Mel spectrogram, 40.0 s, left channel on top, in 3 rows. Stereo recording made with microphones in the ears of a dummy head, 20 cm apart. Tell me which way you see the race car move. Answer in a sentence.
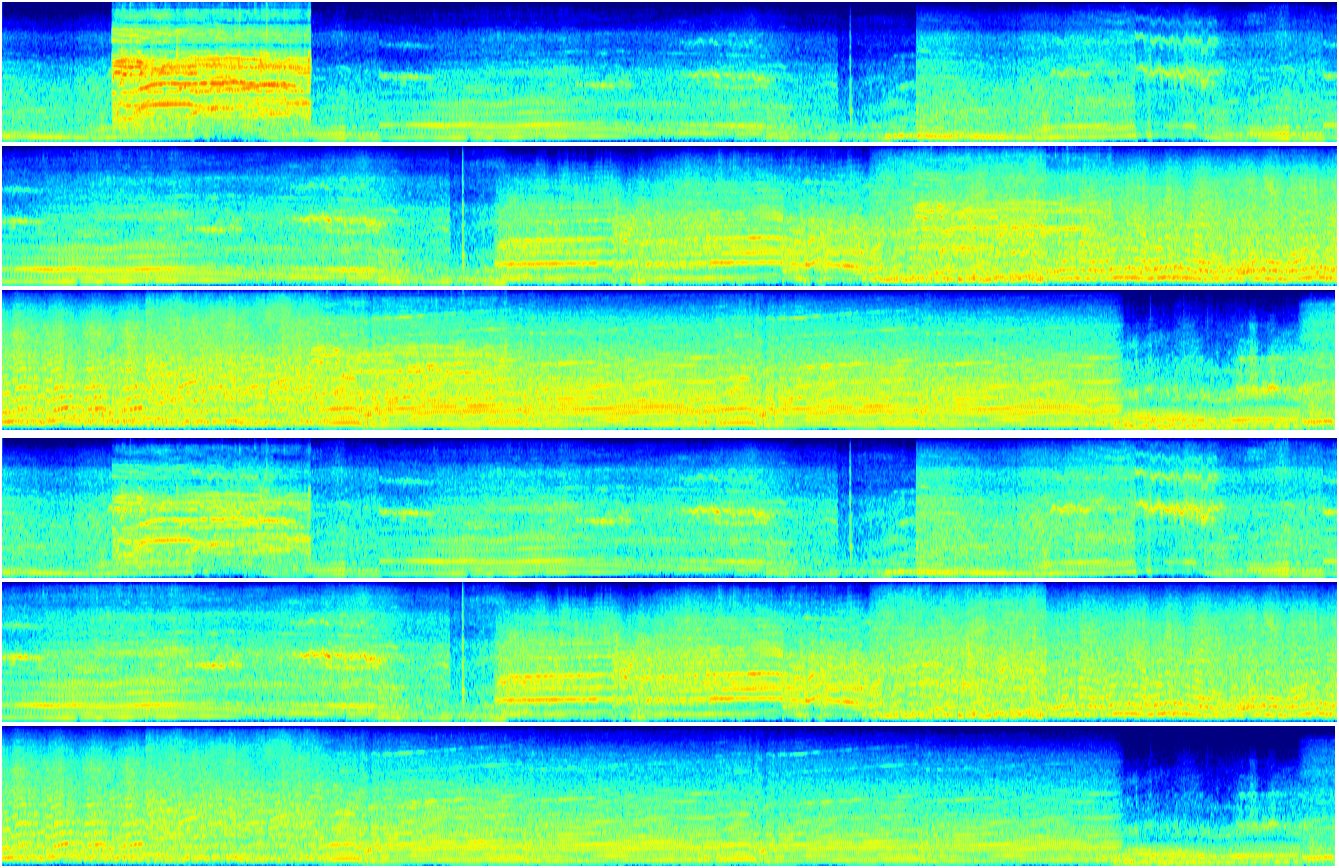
In this clip you hear the race car move to the left.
